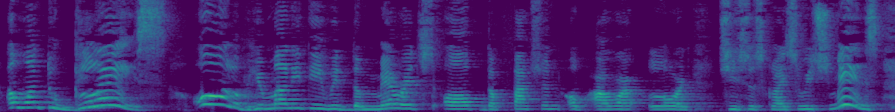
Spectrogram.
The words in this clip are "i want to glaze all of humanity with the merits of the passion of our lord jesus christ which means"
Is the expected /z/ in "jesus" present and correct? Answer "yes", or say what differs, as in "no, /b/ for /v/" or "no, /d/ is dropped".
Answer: no, /s/ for /z/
